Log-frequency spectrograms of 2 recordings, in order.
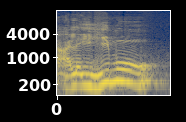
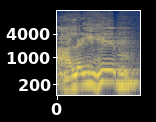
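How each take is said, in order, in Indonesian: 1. Kata ini berakhir dengan vokal u tambahan di akhir. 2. Kata ini berakhir dengan vokal i setelah h. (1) "kabilah sekian baca alaihimu" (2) "kabilah Quraisy baca alaihim"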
